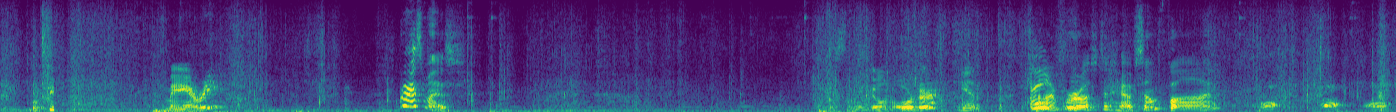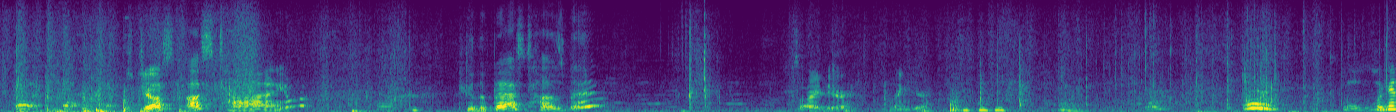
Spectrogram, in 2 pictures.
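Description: Tissue paper rustles and crinkles close by.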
